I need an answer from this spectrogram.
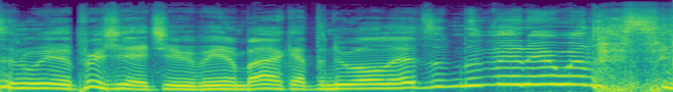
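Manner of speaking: bright, lilting radio announcer; old-timey radio voice. Pretend. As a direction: announce it like a vintage radio host. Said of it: "It's an old-timey radio voice".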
